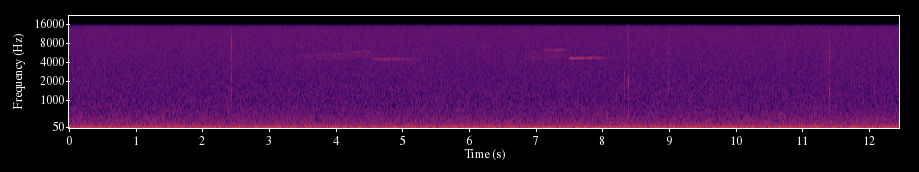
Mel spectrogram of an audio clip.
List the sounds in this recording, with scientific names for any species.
Setophaga virens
